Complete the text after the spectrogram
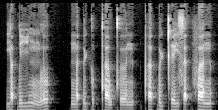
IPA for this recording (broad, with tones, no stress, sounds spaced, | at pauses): j ɐ˨ k̚ l iː˨˧ ŋ ɐ˨˩ ŋ l ʊ˥ k̚ | n̪ ɐ˨˥ t̚ ɵ˨˥ ɥ k ʊ˨˥ k̚ pʰ ɐ˨ w kʰ ɵ˨ n | pʰ ɐ˨˥ k̚ ɵ˨˥ ɥ kʰ e˨˧ j s ɐ˨˥ t̚ f ɐ˧ n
